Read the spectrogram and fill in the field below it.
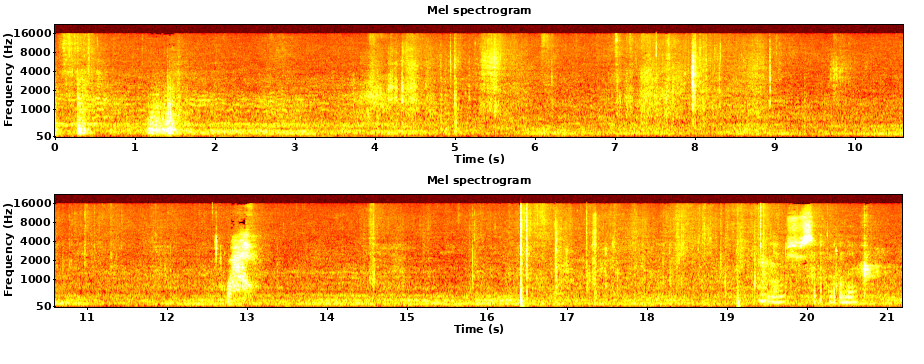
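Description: Honeybees buzz in a dense hum around a hive.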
